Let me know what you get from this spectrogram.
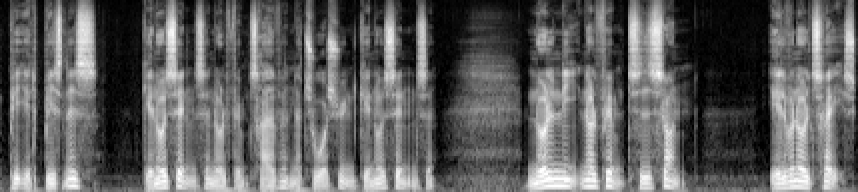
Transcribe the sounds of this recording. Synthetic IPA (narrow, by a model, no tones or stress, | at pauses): pʰe̝ːed̥̚b̥isnes | ɡ̥enoðˠsen̰l̩sənɔ̽lfem̰t͡sʰʁað̞ˠʋənæt͡sʰuɐ̰sy̰ːnɡ̥enoð̞ˠsen̰l̩sə | nɔ̽lnḭːnɔ̽lfem̰t͡sʰiðˠsɒ̽n̰ | elʋənɔ̽lt͡sʰʁɛ̰ːs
